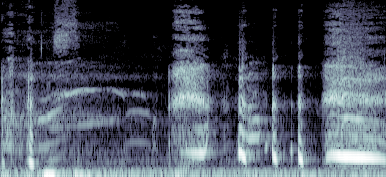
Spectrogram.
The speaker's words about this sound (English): I don't even know if you heard my cat. I don't even know if the mics picked up my cat.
